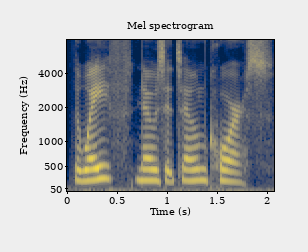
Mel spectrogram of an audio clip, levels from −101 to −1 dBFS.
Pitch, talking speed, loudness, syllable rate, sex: 215 Hz, 175 wpm, -18 LUFS, 3.7 syllables/s, female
